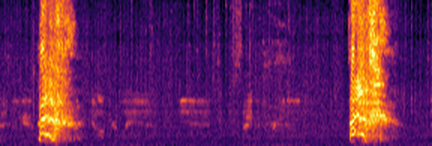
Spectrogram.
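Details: Child sneezing twice, face stretching: two sharp, forceful explosive bursts about four seconds apart, with faint voices between.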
